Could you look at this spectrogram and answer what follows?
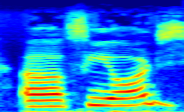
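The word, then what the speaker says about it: fjord: उनको कहा जाता है फियोर्ड्स, या इसकी स्पेलिंग में जे ऐड होता है बट वो प्रोनाउंस जनरली नहीं होता, फियोर्ड कहते हैं इसको।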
